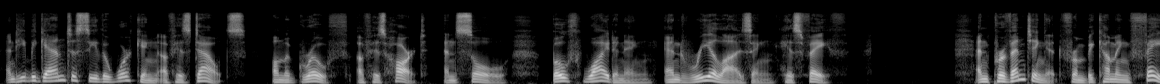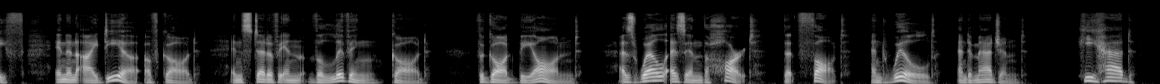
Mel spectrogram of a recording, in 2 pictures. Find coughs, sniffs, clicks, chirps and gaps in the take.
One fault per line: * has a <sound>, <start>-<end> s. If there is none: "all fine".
all fine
